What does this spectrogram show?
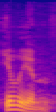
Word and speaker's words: ileum: intestine this is the ileum now notice that this has a similar pronunciation to that of the pelvic bones but it's spelt differently spelt with an e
